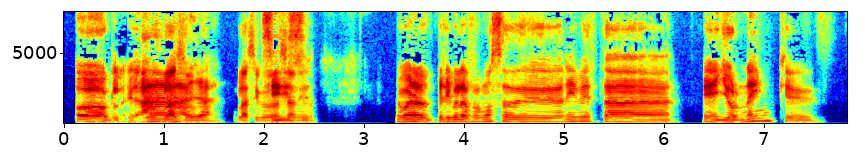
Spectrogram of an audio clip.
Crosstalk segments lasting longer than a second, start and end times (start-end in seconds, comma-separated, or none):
0.8-2.5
